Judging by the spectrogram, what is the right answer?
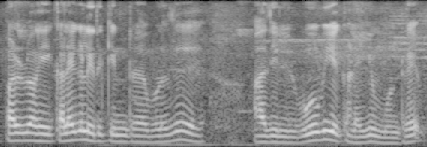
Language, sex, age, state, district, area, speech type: Tamil, male, 60+, Tamil Nadu, Mayiladuthurai, rural, spontaneous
